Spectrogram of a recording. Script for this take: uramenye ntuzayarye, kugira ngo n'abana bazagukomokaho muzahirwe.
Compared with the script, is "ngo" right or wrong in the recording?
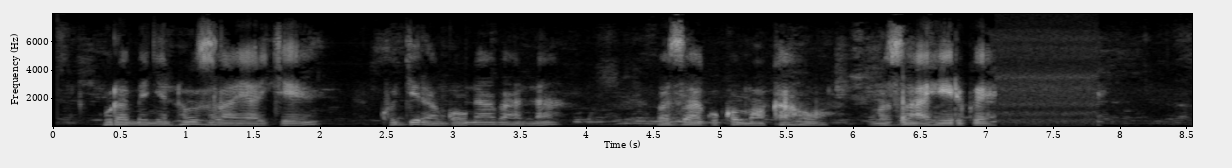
right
